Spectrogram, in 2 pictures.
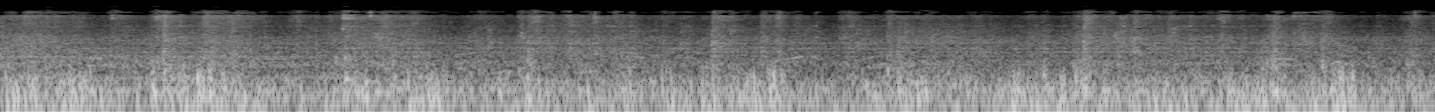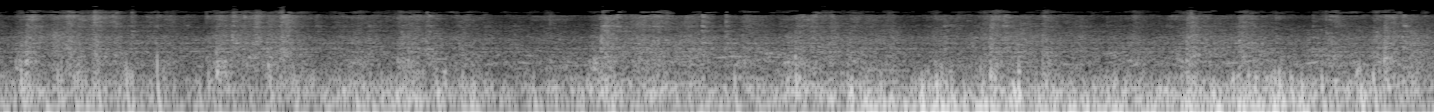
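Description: Passenger train running along the track: a steady rumble of wheels on rail and carriage noise, the low rumble growing heavier and a little louder about three-quarters of the way through.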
